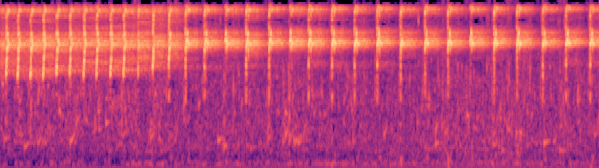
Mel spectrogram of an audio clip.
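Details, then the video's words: Lovebird long ngekek lure trill: rapid high chattering pulses that gradually slow to roughly five per second, evenly repeated and bright. "Suara Lovebird ngekek panjang pancingan ampuh"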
